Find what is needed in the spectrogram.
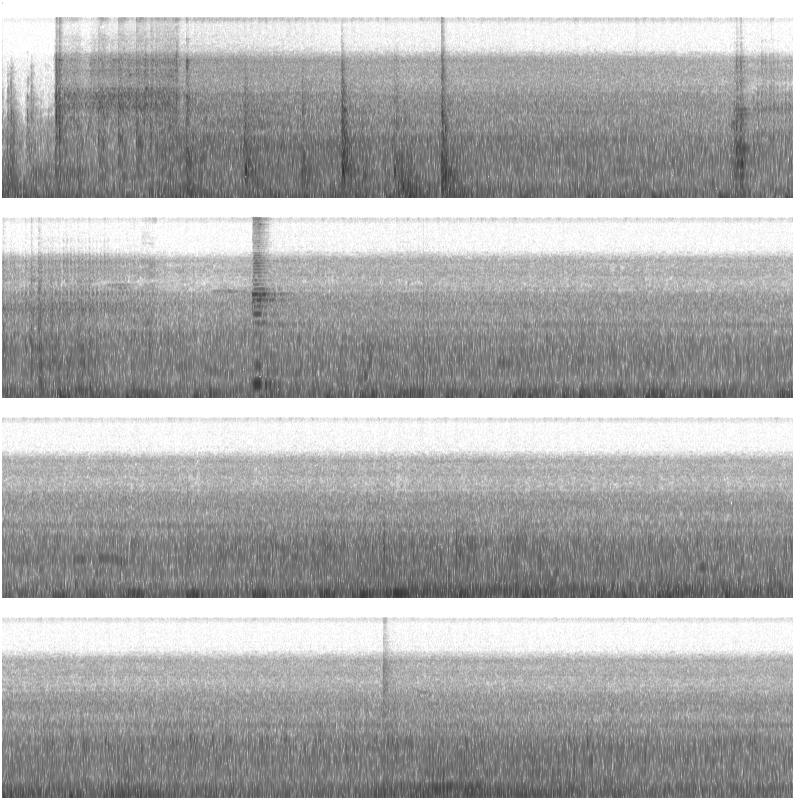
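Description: Car engine running in gear, spinning a jacked-up front wheel, with a few sharp clicks in the first ten seconds. The wheel makes a noise that should be silent, which the owner takes as a sign of a worn wheel bearing.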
